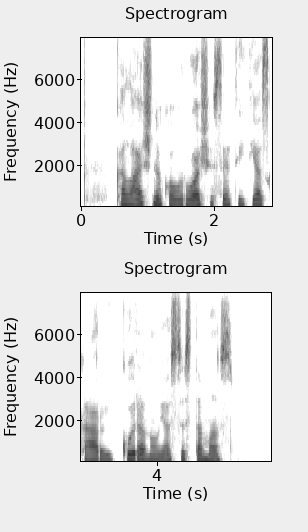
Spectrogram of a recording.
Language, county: Lithuanian, Panevėžys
